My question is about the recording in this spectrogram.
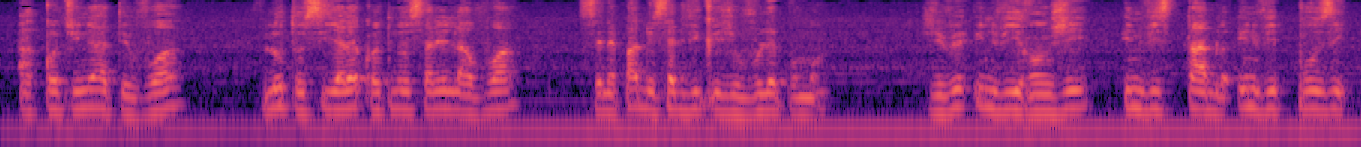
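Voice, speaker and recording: Man, middle pitch, fiery confrontational rant, repeats lines for punch. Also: a little hiss or hum. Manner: heated, accusing, repeats himself for emphasis.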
